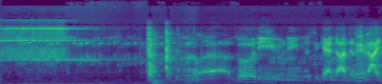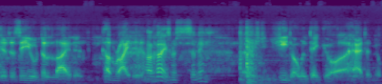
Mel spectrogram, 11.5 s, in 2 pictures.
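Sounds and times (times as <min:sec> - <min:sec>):
doorbell ringing at heavy oak front door: 0:00.0 - 0:07.0
laughter: 0:01.4 - 0:11.4
speech: 0:03.8 - 0:11.4.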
